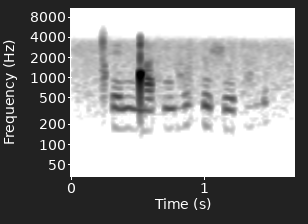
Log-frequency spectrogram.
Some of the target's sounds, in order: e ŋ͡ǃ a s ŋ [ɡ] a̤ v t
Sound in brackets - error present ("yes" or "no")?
no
